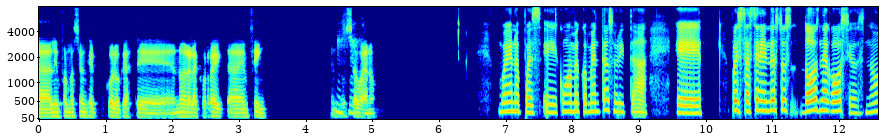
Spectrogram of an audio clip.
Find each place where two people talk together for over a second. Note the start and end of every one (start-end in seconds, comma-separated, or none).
none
